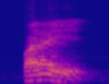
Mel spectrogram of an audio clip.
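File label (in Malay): "faraid", Malay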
